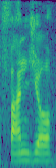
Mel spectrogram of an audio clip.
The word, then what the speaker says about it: Fangio: Probably the greatest motor racing driver or F1 driver of all time, Juan Manuel Fangio, or Fangio, if you pronounce it in alla italiana.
